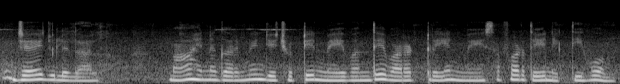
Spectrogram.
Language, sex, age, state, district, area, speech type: Sindhi, female, 30-45, Rajasthan, Ajmer, urban, spontaneous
